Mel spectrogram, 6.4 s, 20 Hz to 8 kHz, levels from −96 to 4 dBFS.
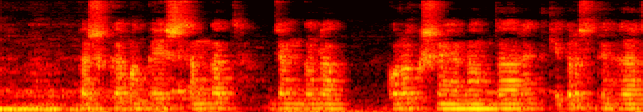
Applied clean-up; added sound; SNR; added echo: none; Boom; 17 dB; reverberation time 0.3 s.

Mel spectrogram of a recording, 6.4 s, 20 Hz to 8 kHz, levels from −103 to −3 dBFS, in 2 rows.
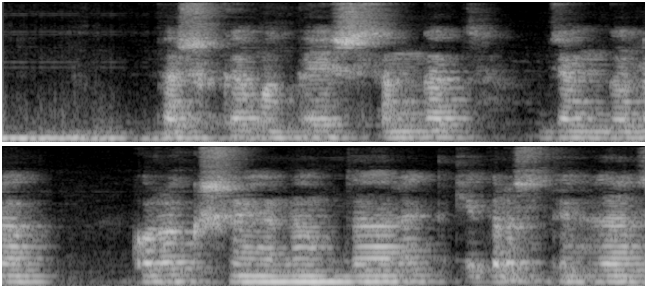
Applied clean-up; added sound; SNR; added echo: neural separator model SepFormer DNS4.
